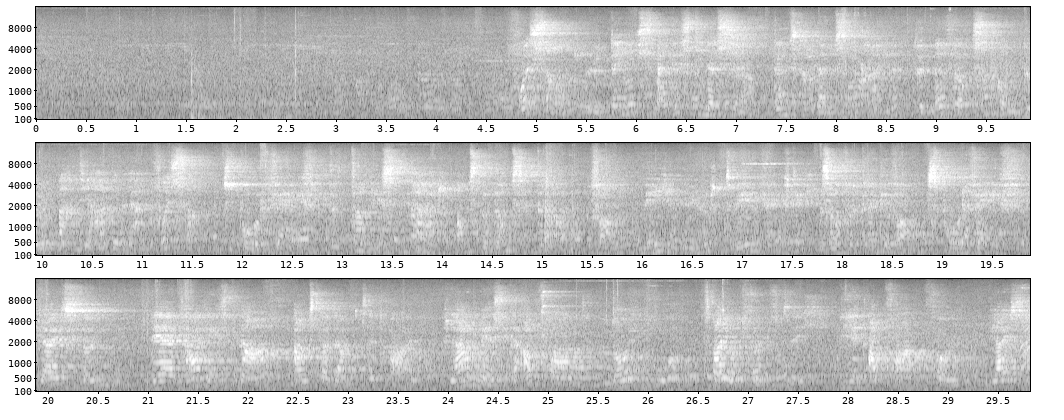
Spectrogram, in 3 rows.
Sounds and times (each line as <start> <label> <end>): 0.4 conversations on the platform 29.8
